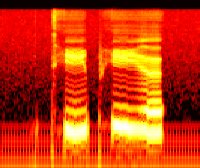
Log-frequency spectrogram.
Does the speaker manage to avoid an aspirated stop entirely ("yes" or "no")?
no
